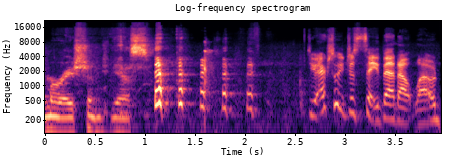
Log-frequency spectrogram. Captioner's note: laughing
